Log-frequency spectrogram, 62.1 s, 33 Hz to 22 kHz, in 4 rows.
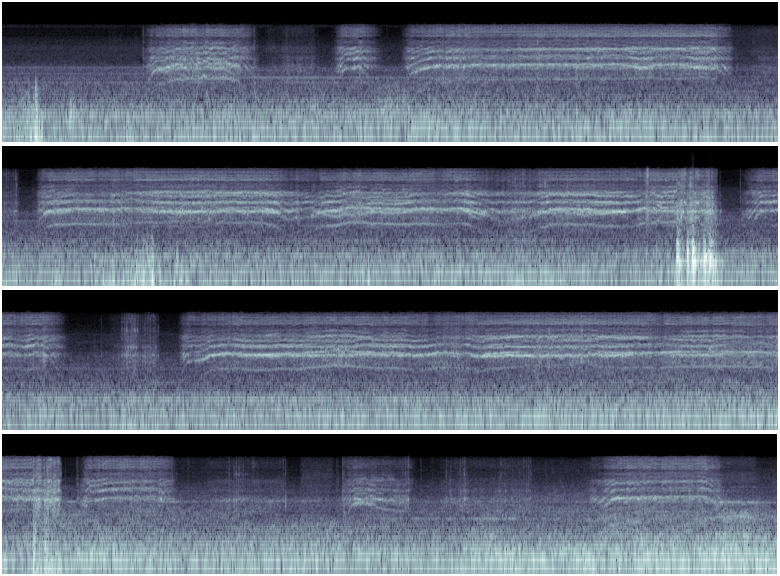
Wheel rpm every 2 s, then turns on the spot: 0, 70, 60, 40, 130, 160, 160, 40, 130, 160, 130, 140, 110, 120, 100, 90, 20, 90, 150, 150, 150, 150, 160, 130, 110, 30, 30, 30, 20, 110, 60.
4-6 14-16 50-52 54-56 60-62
